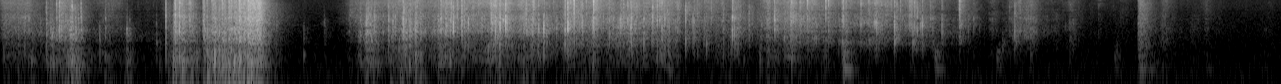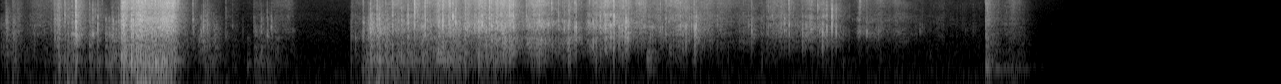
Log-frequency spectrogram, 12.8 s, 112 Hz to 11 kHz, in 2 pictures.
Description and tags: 002 - Rip Page From Notebook & Toss in Trash
Field-Recording, Rustle, Crinkle, Paper, Rip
